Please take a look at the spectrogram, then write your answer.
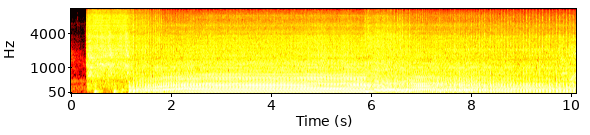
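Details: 1984 Honda ATC200X trike with a swapped-in 1988 TRX200SX engine, jump-started because the starter is bad and the carb is known to be messed up: catches after a short crank and settles into a steady, fairly even single-cylinder run with a brief rev; it runs better than expected.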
